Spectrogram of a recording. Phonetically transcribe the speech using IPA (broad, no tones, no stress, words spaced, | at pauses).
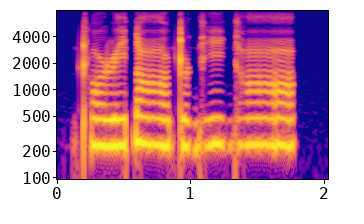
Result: ʈʰɔɭiɗɑː ʈə˞ɡʱiːɡʱɑ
